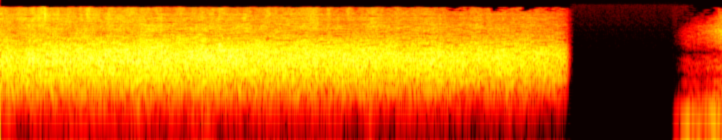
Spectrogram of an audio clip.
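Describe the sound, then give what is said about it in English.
A Republican audience applauding after a political speech, loud, dense clapping that holds steady, then cuts off abruptly into silence. “And to be met with a round of applause.”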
